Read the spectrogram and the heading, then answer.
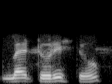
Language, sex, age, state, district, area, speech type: Urdu, male, 60+, Bihar, Madhubani, urban, conversation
